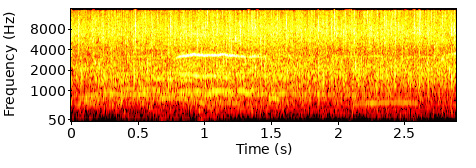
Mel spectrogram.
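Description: A crowd applauds with dense, steady clapping that holds at an even, fairly loud level for about three seconds, with a few faint whistles rising above the clapping.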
